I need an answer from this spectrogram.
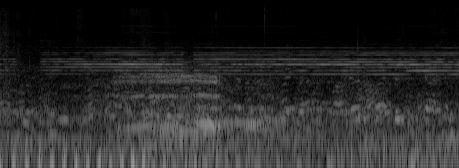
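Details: Sahiwal cattle at Ambari cattle market, Parbatipur, Dinajpur, Bangladesh; a brief lowing moo amid loud market bustle, people talking, rhythmic mechanical thumping and a high electrical hum.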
